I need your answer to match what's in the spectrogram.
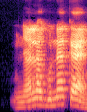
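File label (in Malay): "menyalahgunakan", Malay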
